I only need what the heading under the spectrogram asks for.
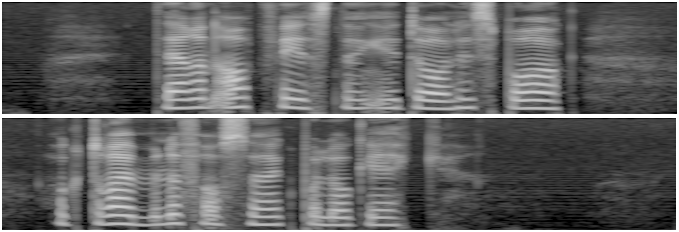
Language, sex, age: Norwegian, female, 39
